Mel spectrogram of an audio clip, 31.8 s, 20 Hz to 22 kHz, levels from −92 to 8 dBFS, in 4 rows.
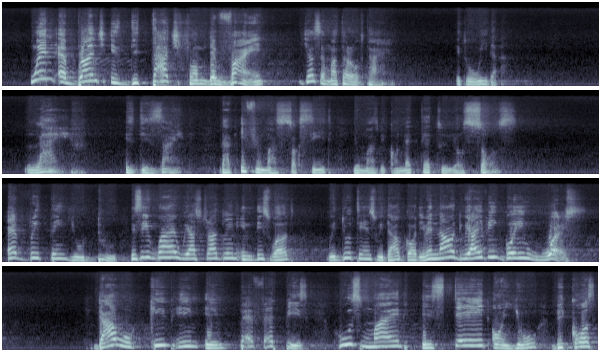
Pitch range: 125-190 Hz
